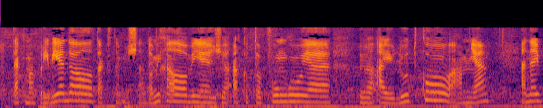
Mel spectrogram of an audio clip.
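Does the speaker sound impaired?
Yes: deafness; born hearing, near-total hearing loss in early childhood, caused by medicines given as treatment; reads lips, sometimes uses hearing aid.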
